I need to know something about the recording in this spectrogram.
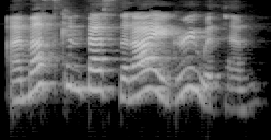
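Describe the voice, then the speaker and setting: A woman's voice: sits high, big pitch swings, a little fast, sharp tone, pitched above the performer's own voice, full character voice. Woman reading a dry, reserved male vicar. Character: measured, dry middle-aged male vicar. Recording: roomy echo.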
